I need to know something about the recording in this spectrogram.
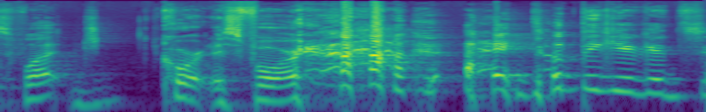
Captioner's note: laughs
